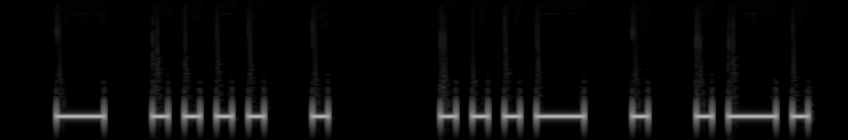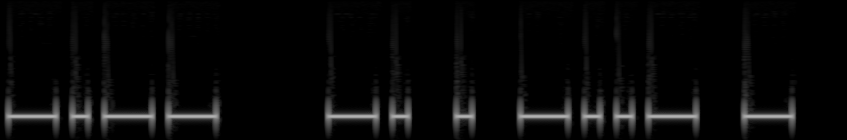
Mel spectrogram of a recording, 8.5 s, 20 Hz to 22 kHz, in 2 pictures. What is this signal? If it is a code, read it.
Morse code, heard as a keyed tone, about 15 wpm, 700 Hz. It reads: THE VERY NEXT
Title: Sentences from Top 1000 Words - Review Part 6 - 15wpm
